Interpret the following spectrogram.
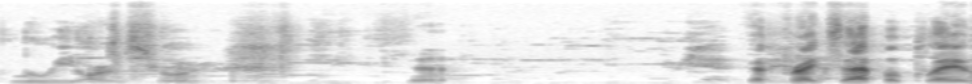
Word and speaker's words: Louis Armstrong: And there's we've got Louis Armstrong, pronounced Louis Armstrong, not Louis Armstrong.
